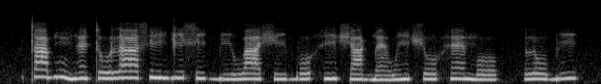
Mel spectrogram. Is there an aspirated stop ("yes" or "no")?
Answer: no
